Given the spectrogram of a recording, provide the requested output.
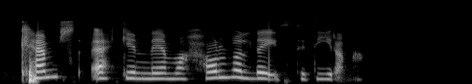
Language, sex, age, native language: Icelandic, female, 20-29, Icelandic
